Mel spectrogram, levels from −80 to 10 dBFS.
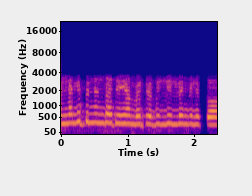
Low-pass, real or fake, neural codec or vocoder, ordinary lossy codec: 3.6 kHz; fake; codec, 32 kHz, 1.9 kbps, SNAC; Opus, 32 kbps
